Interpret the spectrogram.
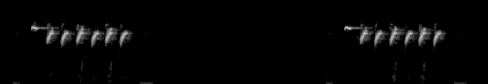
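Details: Two twittering phrases from a Moroccan goldfinch, about three seconds apart. Each begins with a clear high whistle and tumbles into six or seven quick, liquid chirps. No other sounds.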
